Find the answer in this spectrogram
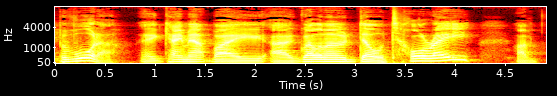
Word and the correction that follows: del Toro: del Toro.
